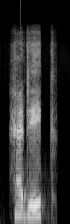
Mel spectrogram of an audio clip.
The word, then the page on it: headache: Indian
